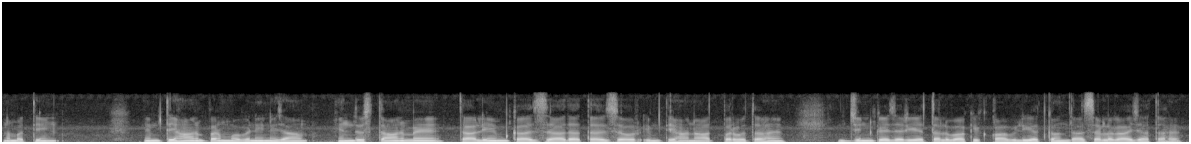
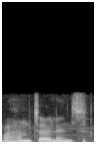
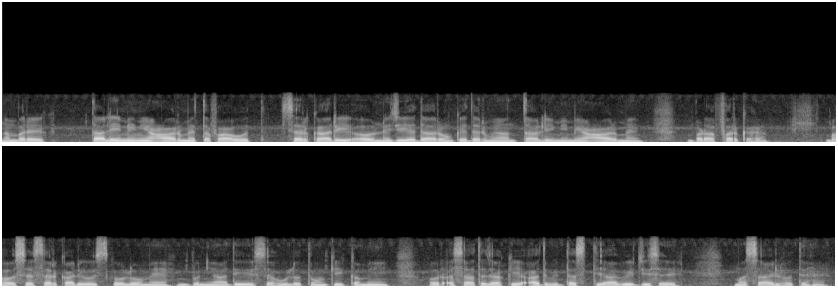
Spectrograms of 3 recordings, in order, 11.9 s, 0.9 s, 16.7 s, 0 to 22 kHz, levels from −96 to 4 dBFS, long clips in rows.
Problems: constant background noise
